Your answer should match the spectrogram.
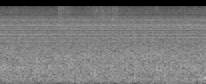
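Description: Steady rush of running water from a stream.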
